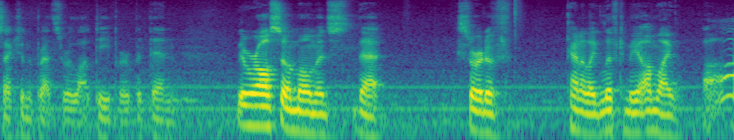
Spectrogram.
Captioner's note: aaah!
